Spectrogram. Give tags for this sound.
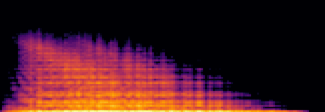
game
animation
movie
monster
demon
cartoon

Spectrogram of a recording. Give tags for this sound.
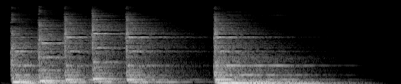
win
film
fanfare
wrong
movie
end
game
animation
lose
cinematic

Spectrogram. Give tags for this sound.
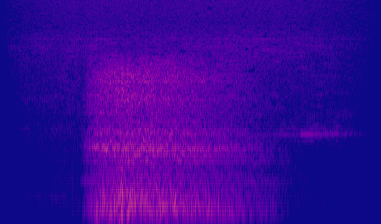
blow
male
blowing

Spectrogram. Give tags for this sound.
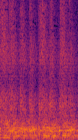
rhythm
groovy

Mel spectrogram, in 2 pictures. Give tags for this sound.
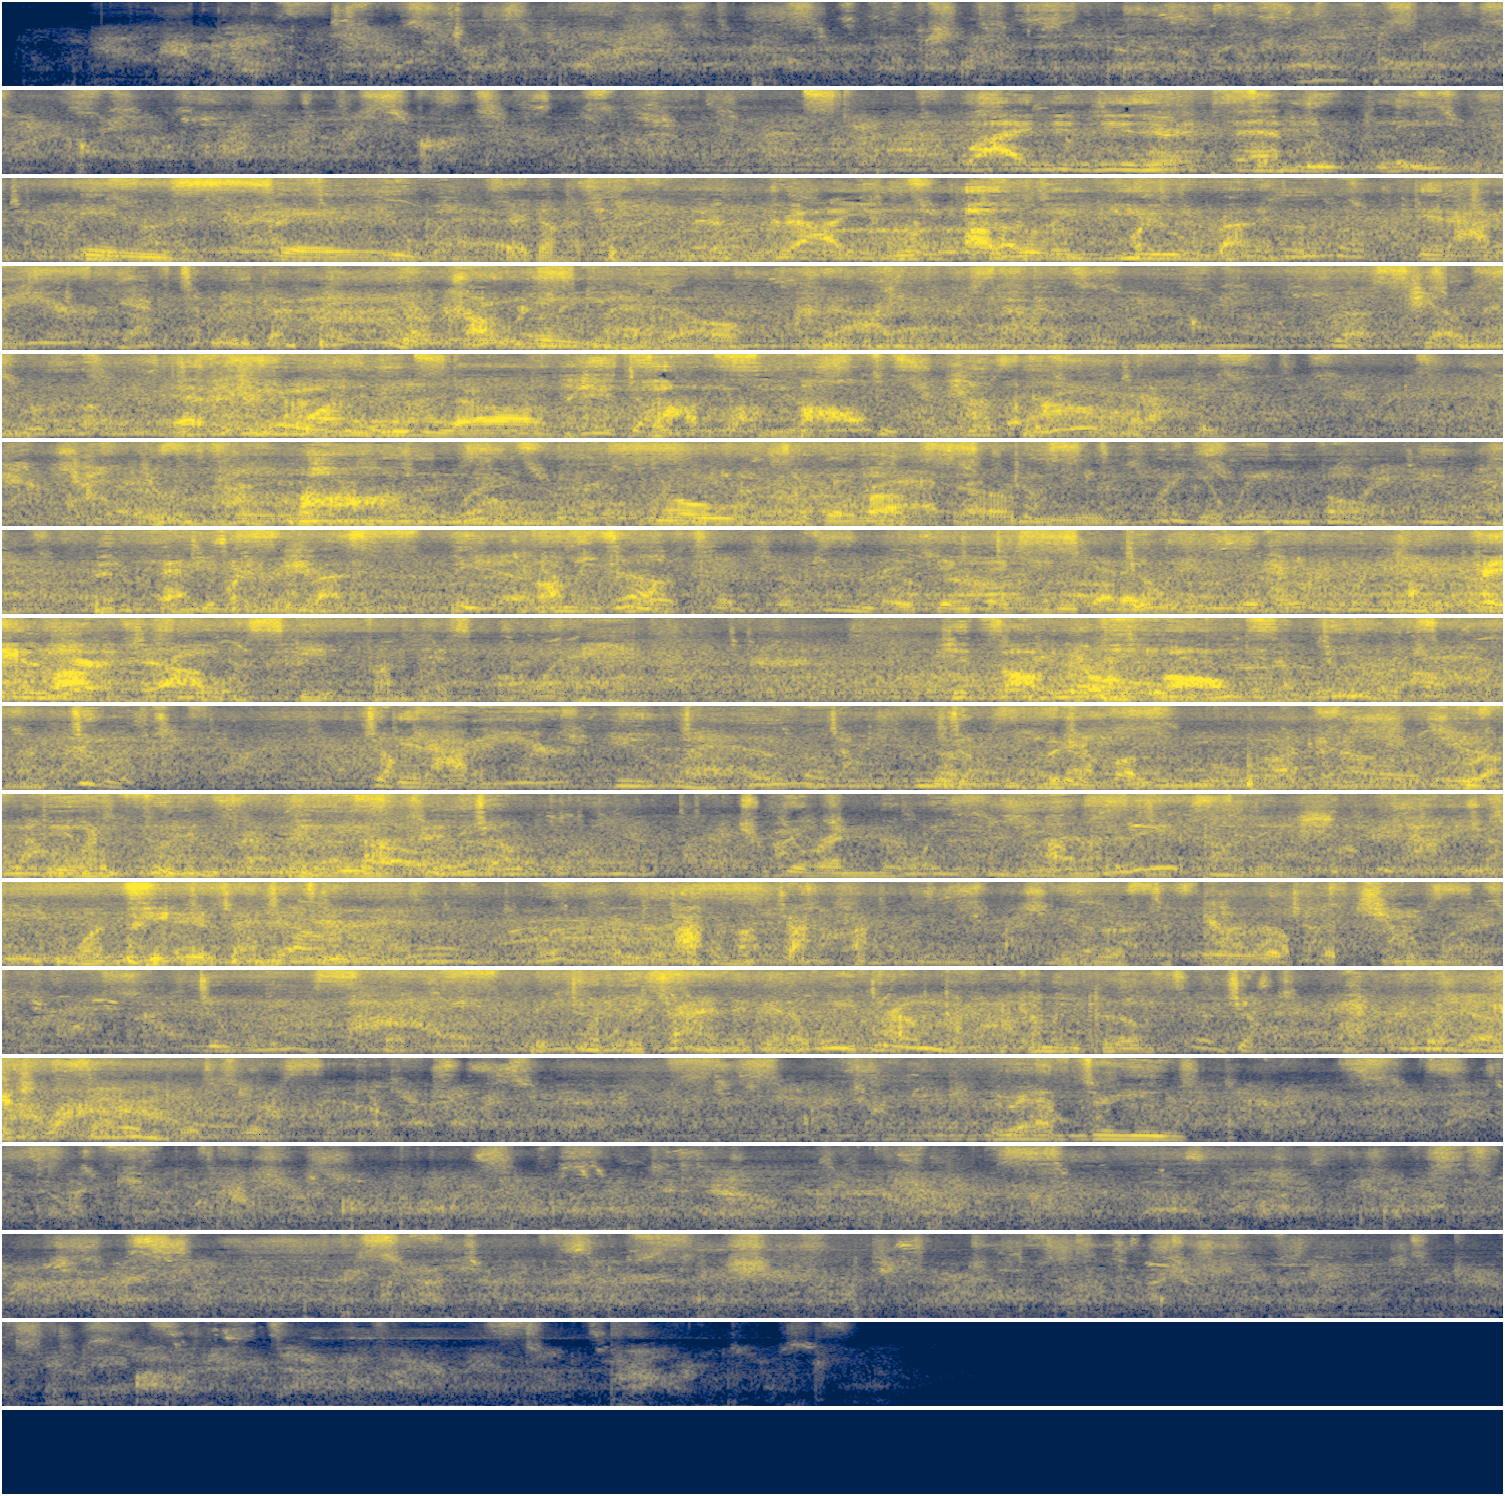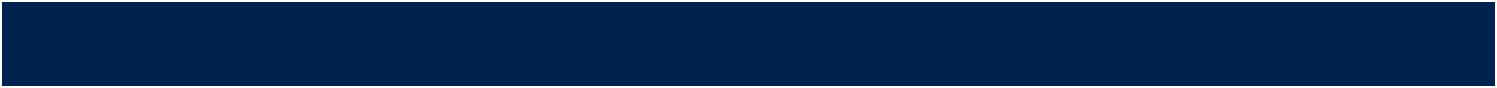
whispers
ghost-voice
scitsophrenic
Spooky
Creepy
Voices
whispering

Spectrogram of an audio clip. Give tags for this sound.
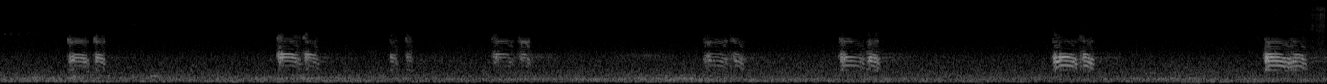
birdsong
geese
ambiance
Bird
goose
Sounds
ambience
flying
birds
general-noise
field-recording
wings
spring
ambient
nature
bird-sea

